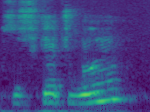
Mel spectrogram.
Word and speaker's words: Saskatchewan: Saskatchewan. Don't you dare pronounce that extra symbol at the end. That'll identify you as a foreigner.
